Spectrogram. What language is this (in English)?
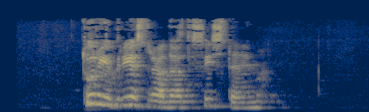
Latvian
